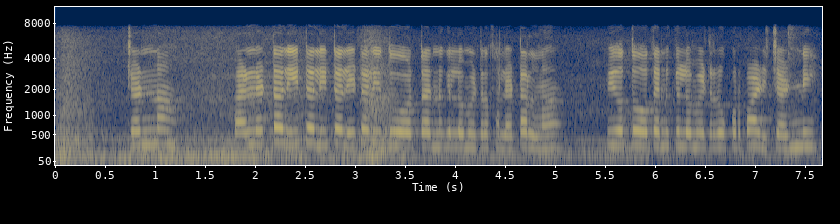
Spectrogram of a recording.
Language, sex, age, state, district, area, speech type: Dogri, female, 30-45, Jammu and Kashmir, Jammu, urban, spontaneous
